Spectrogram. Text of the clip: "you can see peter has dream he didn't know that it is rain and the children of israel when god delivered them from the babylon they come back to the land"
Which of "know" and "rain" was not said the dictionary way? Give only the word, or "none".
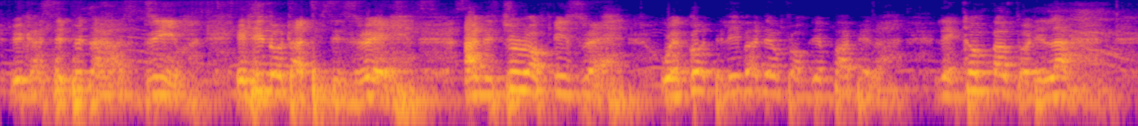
rain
